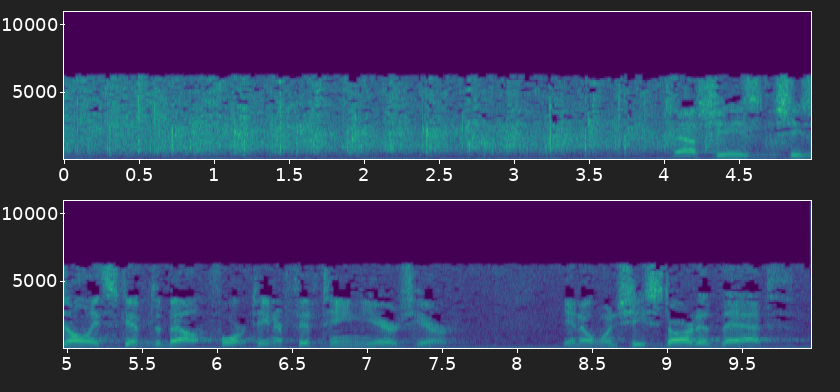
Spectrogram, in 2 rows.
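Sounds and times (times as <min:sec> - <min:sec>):
audience hand clapping: 0:00.0 - 0:04.9
speech: 0:04.1 - 0:07.7, 0:08.3 - 0:09.8.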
